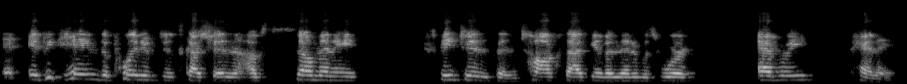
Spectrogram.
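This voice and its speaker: An older woman, an author, telling her own story as a guest on a video call in a candid, emphatic, animated way. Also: mid-range voice, a little slow, poor audio. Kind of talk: conversational interview. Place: home, virtual meeting.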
